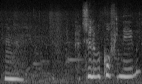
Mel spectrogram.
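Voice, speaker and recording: An actress playing a sensitive young female doctor in a 1980s radio drama, speaking in a hesitant, soft-spoken way. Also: sits high, lively intonation, normal speed, soft background music. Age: young adult.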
